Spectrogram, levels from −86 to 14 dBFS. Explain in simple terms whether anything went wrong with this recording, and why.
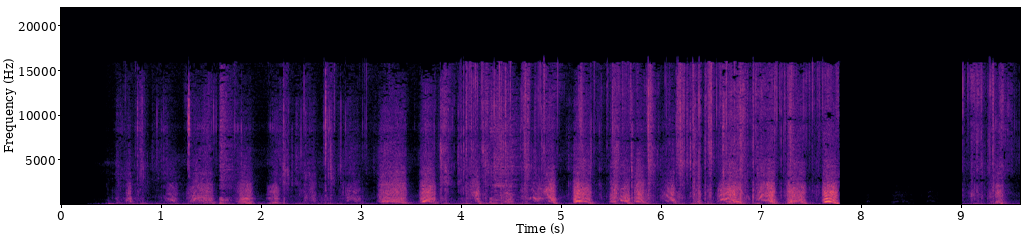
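Something did go wrong: from 7.78 to 9.01 s the sound suddenly drops to a near-whisper, then comes back. That's a 24-bit alignment error (too quiet). The audio was packed into the bottom part of a bigger slot but read as if it filled the whole slot, so everything came out drastically shrunk while staying clean.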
